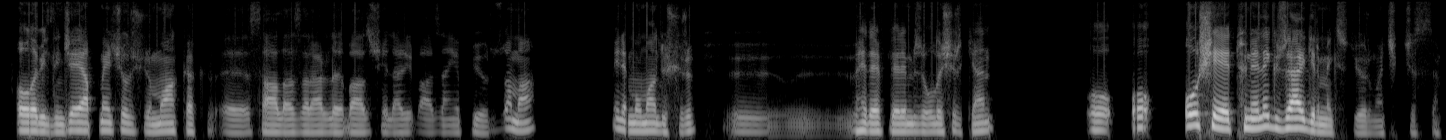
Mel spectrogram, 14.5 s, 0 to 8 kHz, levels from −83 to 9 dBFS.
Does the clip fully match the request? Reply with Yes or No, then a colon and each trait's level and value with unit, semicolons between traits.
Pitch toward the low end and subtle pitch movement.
No: low, 120 Hz; average, 3.7 semitones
